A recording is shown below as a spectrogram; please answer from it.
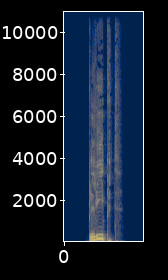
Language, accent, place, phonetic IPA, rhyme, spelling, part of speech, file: German, Germany, Berlin, [bliːpt], -iːpt, bliebt, verb, De-bliebt.ogg
- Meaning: second-person plural preterite of bleiben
